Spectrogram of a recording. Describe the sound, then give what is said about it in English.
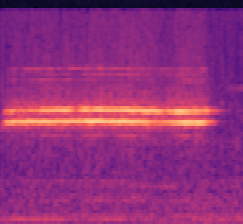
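A single long, high-pitched whistle holds a steady, slightly wavering tone for about two seconds before cutting off, over a low background hum with no voices. “Well, he said, on the river, and to listen for another whistle like this one.”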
